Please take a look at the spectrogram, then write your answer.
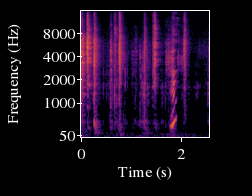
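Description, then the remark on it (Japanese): A drawer slides open, followed by a quick run of clicks, knocks and rattles as small objects are rummaged through in search of scissors, with a brief rising vocal sound partway through. “確か、ここの引き出しにハサミ入ってたような。”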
